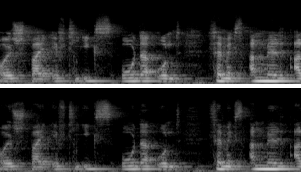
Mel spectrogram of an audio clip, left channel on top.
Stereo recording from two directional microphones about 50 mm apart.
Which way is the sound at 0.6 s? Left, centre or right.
Right.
